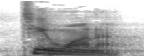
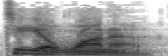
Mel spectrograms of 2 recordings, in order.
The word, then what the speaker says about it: Tijuana: even Tijuana and it's it's Tijuana not Tiana King goes okay it's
